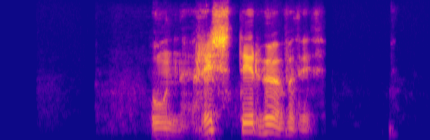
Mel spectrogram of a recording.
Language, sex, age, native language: Icelandic, male, 20-29, Icelandic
